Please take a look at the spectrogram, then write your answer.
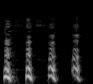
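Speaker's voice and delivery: high, loud burst of laughter. Real, not acted. Co-host reacts to teasing about tasting it all, laughing. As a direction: crack up out loud.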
